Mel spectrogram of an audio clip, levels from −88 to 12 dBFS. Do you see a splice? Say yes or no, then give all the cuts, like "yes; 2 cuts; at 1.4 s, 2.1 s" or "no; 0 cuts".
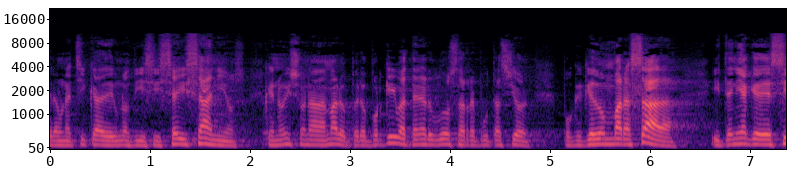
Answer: yes; 1 cut; at 2.1 s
